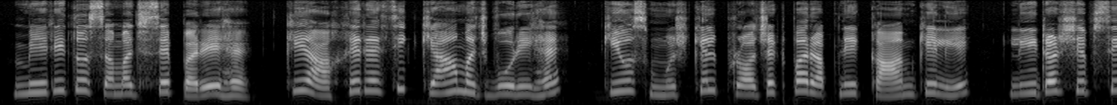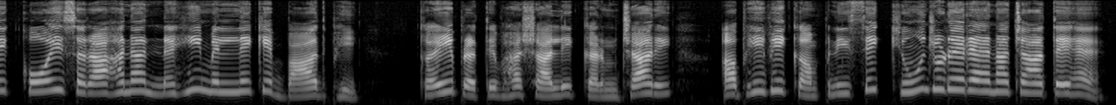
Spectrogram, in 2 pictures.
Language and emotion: Hindi, surprised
